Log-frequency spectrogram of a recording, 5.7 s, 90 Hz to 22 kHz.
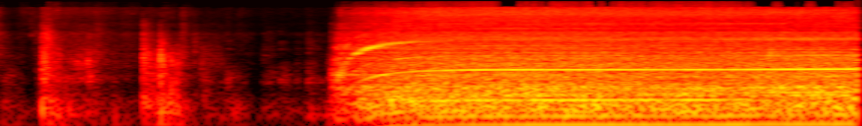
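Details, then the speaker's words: Kirby Heritage vacuum after replacing a cracked rotor/impeller that caused drag, belt slip and burning belt smell: after a few clicks the motor spins up to a smooth, steady high whine with an even hum; normal running after repair. "oh that sound it feels a lot better alright job well done just saved like 300 bucks"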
